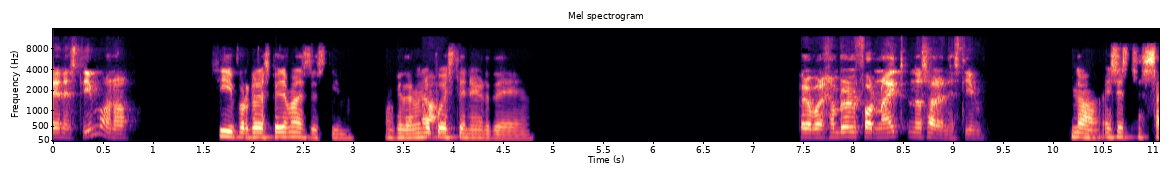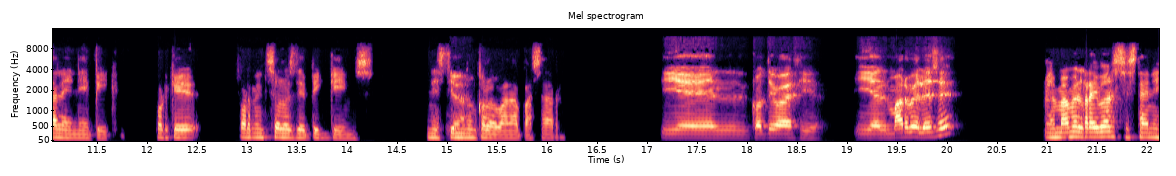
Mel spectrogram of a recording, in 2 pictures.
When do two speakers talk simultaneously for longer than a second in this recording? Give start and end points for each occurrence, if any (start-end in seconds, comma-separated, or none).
none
